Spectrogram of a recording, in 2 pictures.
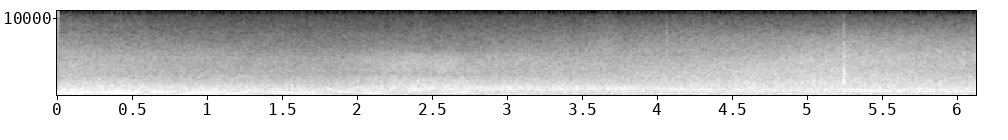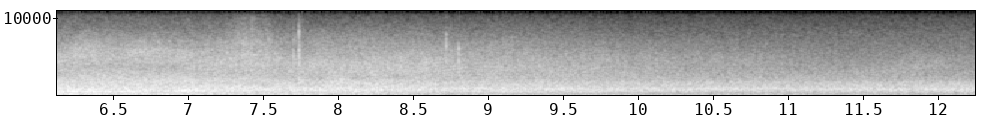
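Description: A steady rushing noise that slowly fades, with no clear pitch or rhythm. A few held music notes die away in the first three seconds.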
